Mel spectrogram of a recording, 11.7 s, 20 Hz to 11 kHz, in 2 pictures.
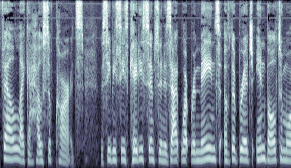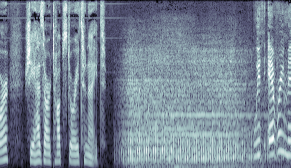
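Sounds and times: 
speech: 0.0 - 8.5, 10.9 - 11.6
search-and-rescue helicopters circling over a collapsed bridge site: 8.2 - 11.6.

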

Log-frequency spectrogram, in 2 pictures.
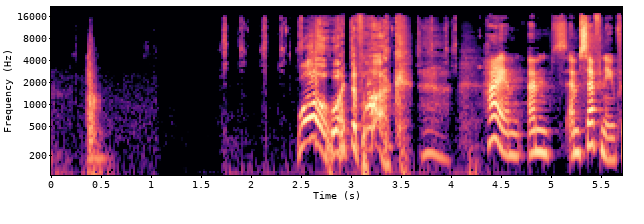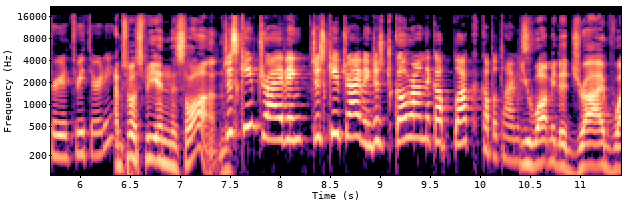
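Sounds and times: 
car door opening with a mechanical clunk: 0.2 - 0.7
speech: 2.4 - 11.3.

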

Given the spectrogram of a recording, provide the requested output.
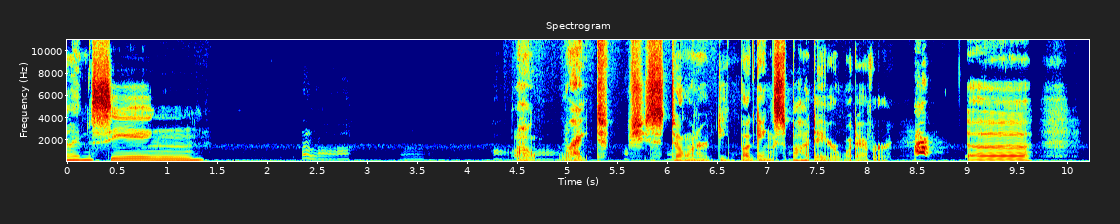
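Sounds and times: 
speech: 0.1 - 1.5, 4.4 - 8.3, 9.0 - 10.0
dog barking: 8.5 - 8.8.

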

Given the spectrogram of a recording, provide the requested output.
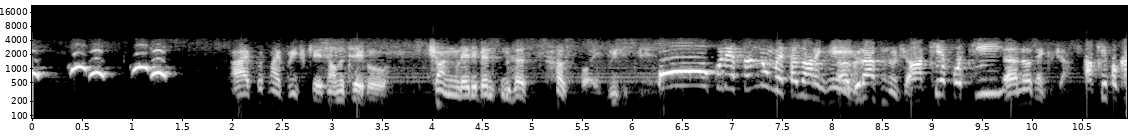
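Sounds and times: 
cuckoo clock striking: 0.0 - 1.6
speech: 2.0 - 6.2, 7.4 - 10.9.

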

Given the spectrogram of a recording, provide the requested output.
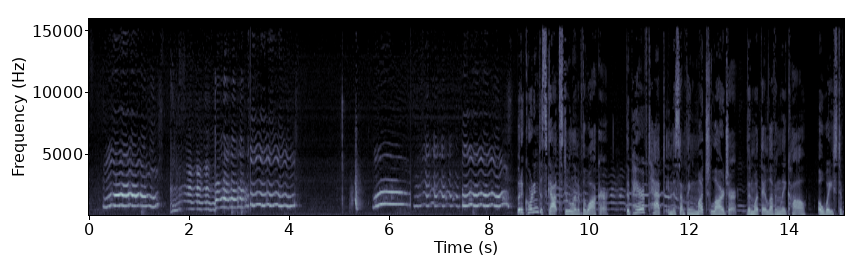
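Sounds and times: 
cat yodeling in warbling yowls: 0.3 - 4.2, 5.7 - 8.5, 9.2 - 12.0
speech: 8.8 - 15.0.

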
